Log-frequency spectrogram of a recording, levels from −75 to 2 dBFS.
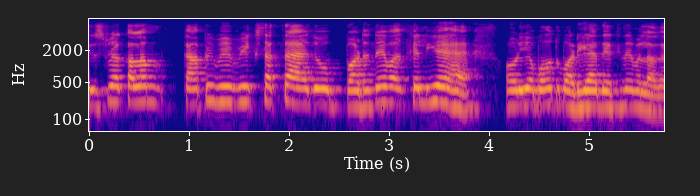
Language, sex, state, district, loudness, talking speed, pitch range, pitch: Hindi, male, Bihar, Sitamarhi, -21 LUFS, 200 wpm, 175-210 Hz, 190 Hz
